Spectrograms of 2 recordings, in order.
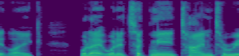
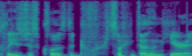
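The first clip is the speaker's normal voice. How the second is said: whispered, stage-whisper style. Retelling asking mom to close the door: imitating a whisper. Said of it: "I said that really whispered".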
